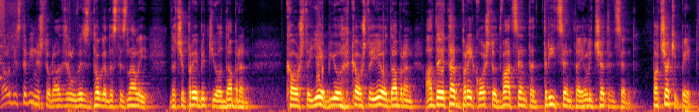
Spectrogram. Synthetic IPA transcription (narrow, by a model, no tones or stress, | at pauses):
d̪alibist̪e̞ʋiːne̞ʃt̪ouɾaːd̪iliuʋezit̪o̞ɡad̪ast̪eznali | d̪at͡ɕe̞pɾeːbit̪iod̪abɾan | kao̞ʃt̪o̞jebiːokaoʃt̪o̞jeod̪abɾanad̪aje̞t̪ad̪̚pɾeːkoʃt̪eod̪ʋaːt̪se̞nt̪at̪ɾiːt̪se̞nt̪ailit͡ʃet̪ɾit̪se̞nt̪ḁ | pat͡ʃakipe̞ːt̪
